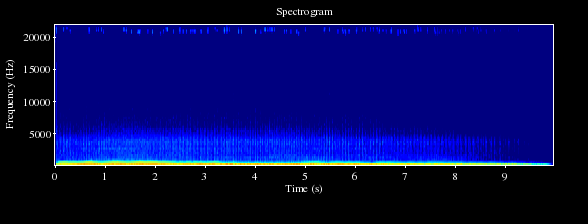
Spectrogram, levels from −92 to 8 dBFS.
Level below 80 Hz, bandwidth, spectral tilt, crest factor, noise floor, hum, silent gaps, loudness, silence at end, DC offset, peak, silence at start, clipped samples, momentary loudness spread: -36 dBFS; 1.2 kHz; -13.5 dB/octave; 14 dB; -49 dBFS; none; none; -25 LUFS; 0.45 s; under 0.1%; -10 dBFS; 0 s; under 0.1%; 12 LU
